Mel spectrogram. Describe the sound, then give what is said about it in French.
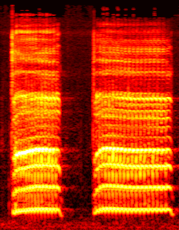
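A bell rings in two long bursts, each a sustained, bright, buzzing tone like an old telephone bell, separated by a short silence, with the second ring longer than the first. “Sonnerie, cloche, bruit de basse-cour.”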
